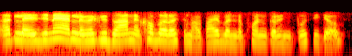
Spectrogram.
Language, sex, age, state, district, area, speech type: Gujarati, female, 18-30, Gujarat, Rajkot, rural, conversation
